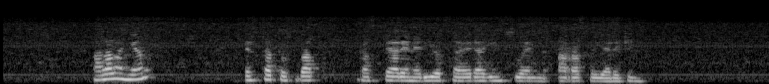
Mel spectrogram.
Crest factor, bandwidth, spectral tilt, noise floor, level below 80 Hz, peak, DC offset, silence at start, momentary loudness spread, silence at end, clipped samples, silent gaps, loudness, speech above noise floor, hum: 18 dB; 10.5 kHz; -7 dB/octave; -49 dBFS; -64 dBFS; -6 dBFS; under 0.1%; 0.95 s; 12 LU; 1.25 s; under 0.1%; none; -22 LUFS; 28 dB; none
